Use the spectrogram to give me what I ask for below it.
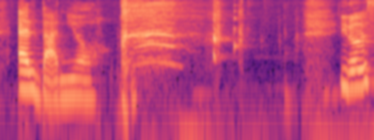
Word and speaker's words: baño: The way I try to pronounce these N's, I don't know how to explain it, but I try to pronounce like there's a squiggly in my voice. El baño.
